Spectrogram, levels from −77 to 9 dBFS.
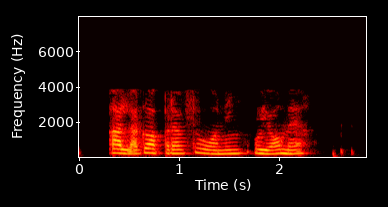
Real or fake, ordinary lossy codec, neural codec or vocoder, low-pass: real; AAC, 16 kbps; none; 7.2 kHz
